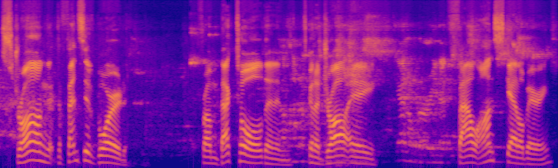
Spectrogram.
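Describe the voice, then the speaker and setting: In a low-quality recording with crowd noise, a man of mid-range pitch gives slow, frequently paused live radio play-by-play of a basketball game. He's inside a gym, where bouncing balls and gym ambience are clearly audible.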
